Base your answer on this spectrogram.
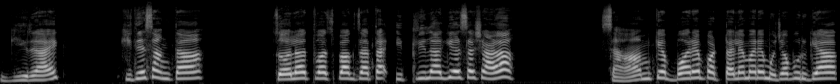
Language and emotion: Goan Konkani, surprised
